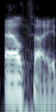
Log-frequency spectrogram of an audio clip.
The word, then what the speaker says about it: Altai: Altai. It is Altai. It's just like it looks.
